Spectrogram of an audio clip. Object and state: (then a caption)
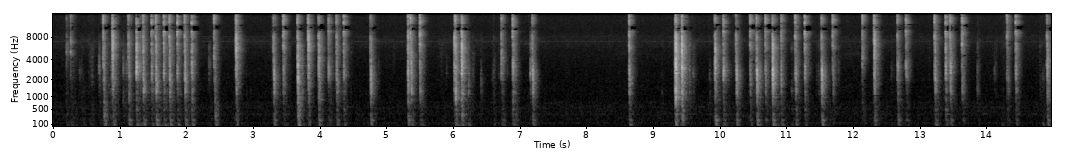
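Plastic mechanical keyboard. Fingertips type on a backlit mechanical computer keyboard with black plastic keycaps. Crisp, bright key clicks come in quick bursts separated by short pauses, each press dying away almost instantly with little low end.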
